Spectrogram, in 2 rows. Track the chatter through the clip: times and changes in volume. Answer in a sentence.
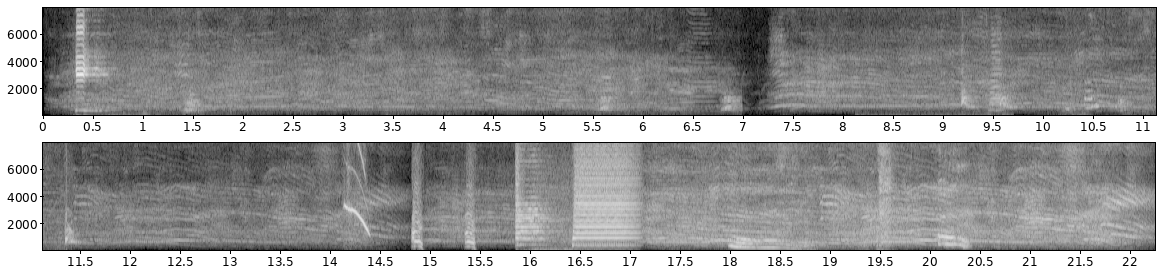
You can hear the chatter from 0.0 to 22.2 s, getting louder.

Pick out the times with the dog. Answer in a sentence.
You can hear the dog from 0.6 to 1.9 s, from 5.5 to 7.0 s, from 9.2 to 11.6 s, from 14.1 to 15.4 s and from 17.9 to 20.4 s.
